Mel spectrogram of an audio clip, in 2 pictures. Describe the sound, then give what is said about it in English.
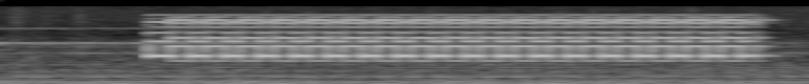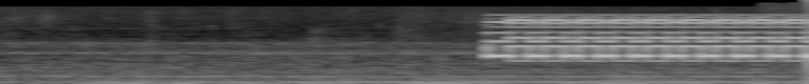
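A satellite phone rings in two bursts of rapid electronic trilling, each about two seconds long with a pause between, clear over a low rumbling background hum. “Satellite phone is ringing again.”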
